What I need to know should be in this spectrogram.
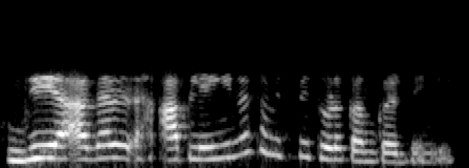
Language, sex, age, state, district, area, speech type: Urdu, female, 30-45, Uttar Pradesh, Lucknow, urban, conversation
